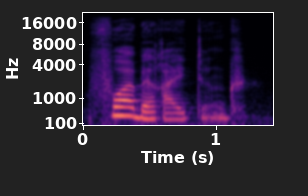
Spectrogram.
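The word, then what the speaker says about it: Vorbereitung: ドライ、フォアベライトンク。これは一番初めにアクセントがあって、準備っていう意味です。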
